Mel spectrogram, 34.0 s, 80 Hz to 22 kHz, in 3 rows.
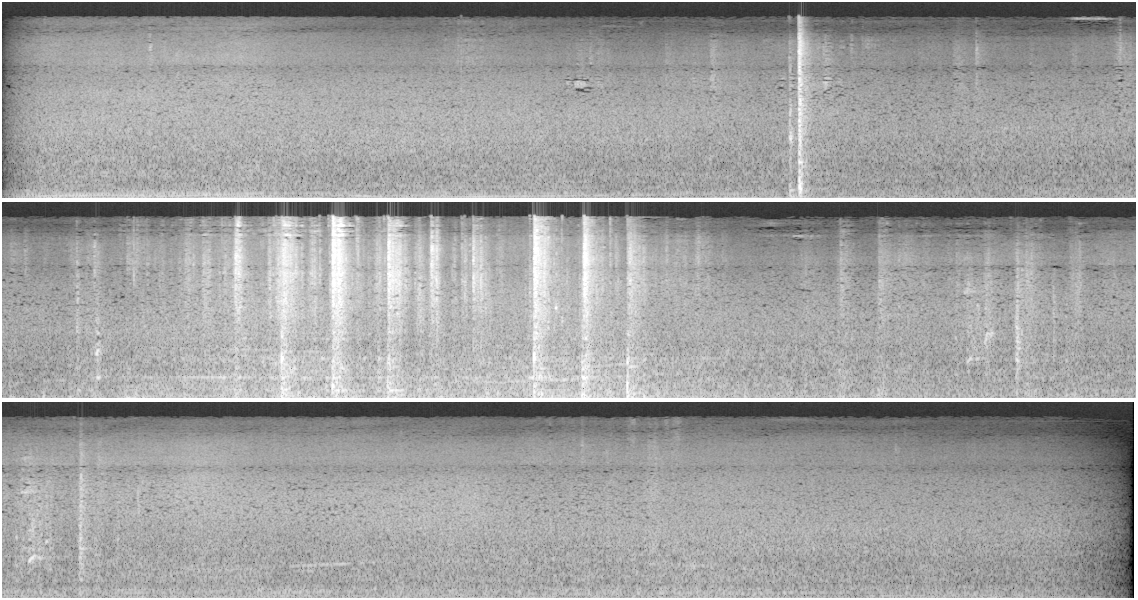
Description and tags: Tram pass by
This is a recording of a tram passing by. It was recorded with DPA-4017 and Ambient ATE-208 in a MS setup. The file is already decoded for stereo (L,R) listening. Recording device: SD-552.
